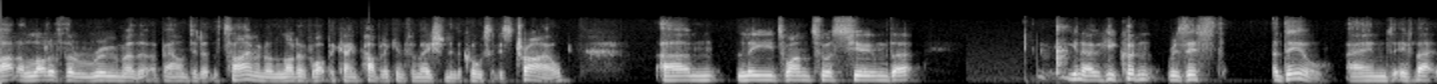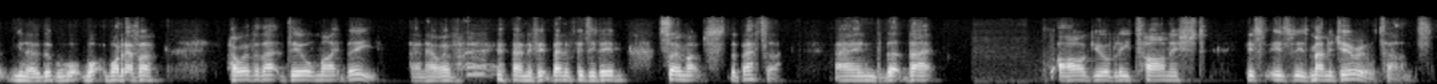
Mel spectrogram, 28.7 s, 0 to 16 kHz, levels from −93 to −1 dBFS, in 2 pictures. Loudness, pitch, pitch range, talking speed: -22 LUFS, 140 Hz, 130-145 Hz, 150 wpm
